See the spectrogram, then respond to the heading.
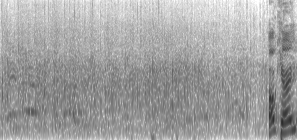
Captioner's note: applause, cheering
